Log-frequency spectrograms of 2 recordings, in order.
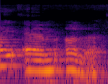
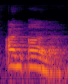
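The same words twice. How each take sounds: First: "I am" as two separate words; lower, careful "I am", each word apart; full uncontracted form. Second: "I'm" run together as one syllable; natural native contraction "I'm"; contracted form. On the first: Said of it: "Não precisa falar". ("I am" por extenso, sem abreviar) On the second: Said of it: "os nativos vão abreviar naturalmente". (forma abreviada "I'm", natural) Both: Shown as a demonstration.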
